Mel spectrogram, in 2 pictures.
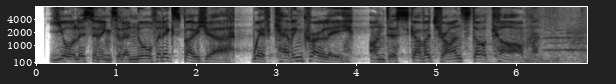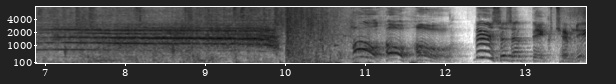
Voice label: imaging

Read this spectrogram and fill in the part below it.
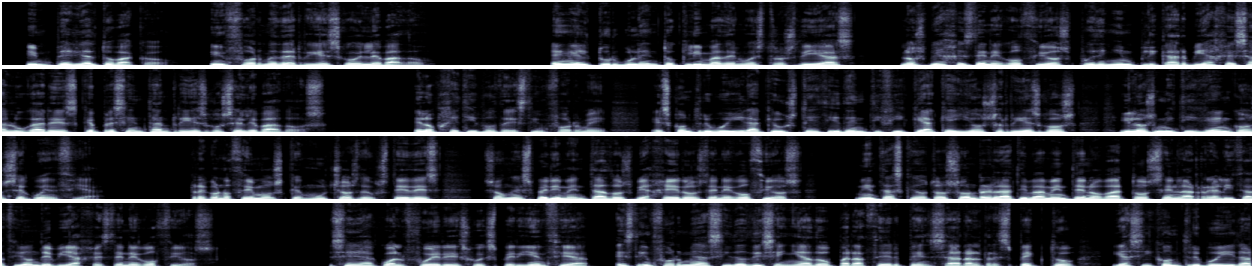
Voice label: corporate

